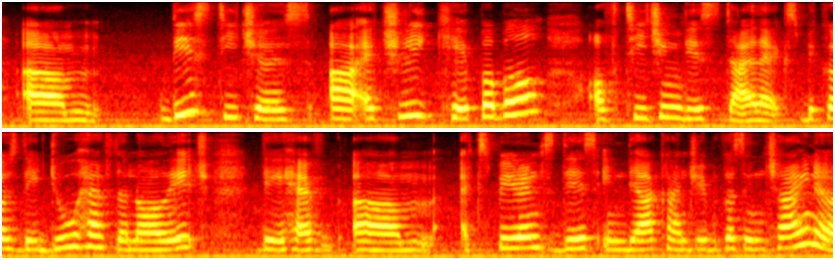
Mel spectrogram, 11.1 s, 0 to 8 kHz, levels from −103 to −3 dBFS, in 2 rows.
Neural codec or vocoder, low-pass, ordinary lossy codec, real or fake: none; none; none; real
